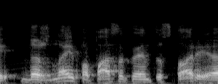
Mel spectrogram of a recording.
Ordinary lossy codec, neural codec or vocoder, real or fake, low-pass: Opus, 24 kbps; none; real; 7.2 kHz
